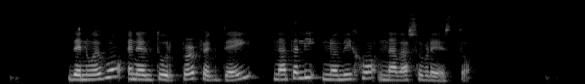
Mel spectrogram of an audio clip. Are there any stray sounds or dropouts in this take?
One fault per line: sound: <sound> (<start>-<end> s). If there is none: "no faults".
no faults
